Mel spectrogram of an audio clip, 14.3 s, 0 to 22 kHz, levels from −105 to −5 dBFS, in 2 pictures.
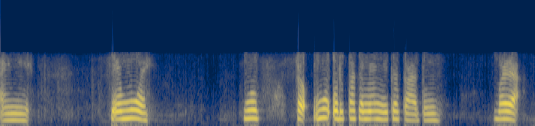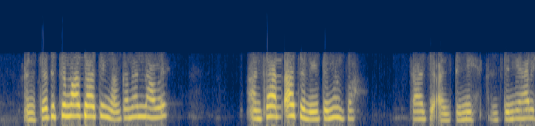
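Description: Speech, carried through the G.723.1 codec for its whole length. The band runs only from 200 Hz to 3.5 kHz, so the voice sounds narrow and muffled. The damage is heavy, and it points to the 6.3 kbit/s mode. The coder works in 30 ms frames and adapts its voice model slowly. That leaves a hoarse, rough texture, and consonants smear into one another. VoIP packet loss concealed by the speech codec breaks in five times. The breaks fall at 3.14 to 3.17 s, at 4.94 to 5.19 s just before "ka katu mu", at 8.21 to 8.30 s, at 10.82 to 10.90 s, and at 13.97 to 14.27 s. Four gaps fit one lost 30 ms frame. The one at 10.82 s fits two frames, about 60 ms. In each gap the decoder repeats its last pitch and filter with falling gain. The sound stretches into a fading buzz or coloured noise. Each frame leans on the one before, so the voice stays weak or distorted after the loss. That is why most disturbances outlast the missing audio.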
